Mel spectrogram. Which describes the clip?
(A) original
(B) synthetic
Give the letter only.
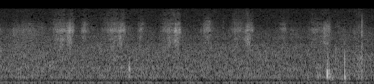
A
